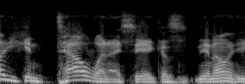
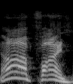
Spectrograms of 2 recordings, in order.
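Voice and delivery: upset, pitched-up, clearly-not-fine tone; 8 semitones higher than usual. Imitating someone who claims to be fine: imitating someone clearly upset saying fine. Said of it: "judging by your tone, you clearly are not fine".

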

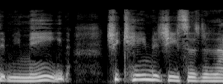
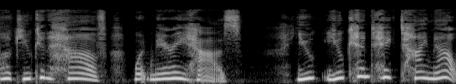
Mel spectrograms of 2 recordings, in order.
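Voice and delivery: gentle, caring, tender, loving, pitched-up encouraging tone; 5 semitones higher than usual. Reading a passage the way they hear it spoken to them: loving voice. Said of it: "I read this in a loving voice".

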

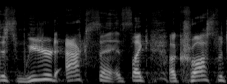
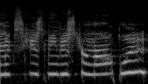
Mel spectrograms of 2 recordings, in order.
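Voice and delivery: put-on very high, slow fifth-grader kid voice. Recalling a student coming up to them while substitute teaching: imitating a fifth grader. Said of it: "that's like my best imitation of a fifth grader".

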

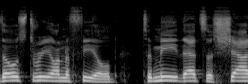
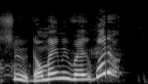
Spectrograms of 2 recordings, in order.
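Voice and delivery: pitch rising higher, getting faster; 6 semitones higher than usual. Teased by another speaker, he answers back, voice going up high. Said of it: "You hear my voice go up like that?".

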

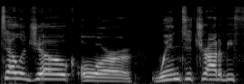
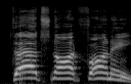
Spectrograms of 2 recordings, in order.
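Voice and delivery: mild put-on shout, toned down; 4 semitones higher than usual. Restarting a story for the group, retelling dad's shout. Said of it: "my dad shouting".

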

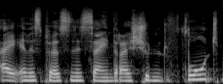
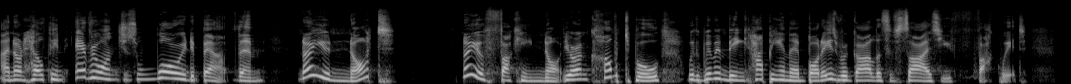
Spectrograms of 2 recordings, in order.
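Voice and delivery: furious, angry, escalating rant. Speaker recounting an argument to listeners, getting a bit angry. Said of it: "Sorry, I'm getting a bit angry".

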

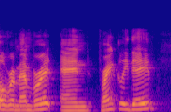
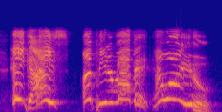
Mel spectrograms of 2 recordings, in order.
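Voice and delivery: pitch pushed way up and swung widely. Showing how to do different story voices as Peter Rabbit enters, in Peter Rabbit voice. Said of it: "They have to have different voices".

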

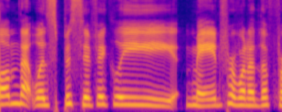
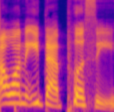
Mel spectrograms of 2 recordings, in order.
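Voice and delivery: ordinary talk, nothing marked

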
